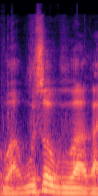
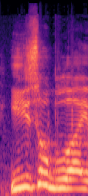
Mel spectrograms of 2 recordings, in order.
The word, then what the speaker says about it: 이솝우화: 우소부화가 아니라 이소부화에 보면 박쥐 이야기가 나와요.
